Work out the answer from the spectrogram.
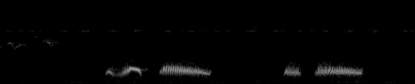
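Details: Sê San, 21 February 2020: spotted doves on the ground exchange greeting coos. Two phrases of a short wavering note plus a longer low coo. Thin bird chirps and a pulsing high insect buzz are also heard.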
